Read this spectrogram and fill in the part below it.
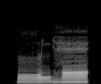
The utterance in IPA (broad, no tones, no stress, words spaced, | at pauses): lːuɲɦɛ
